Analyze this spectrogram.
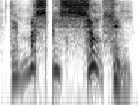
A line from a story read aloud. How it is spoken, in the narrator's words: Hermione muttered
